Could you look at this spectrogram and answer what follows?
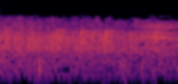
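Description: A crowd applauds alone following a panel discussion on MSME finance, a soft, even wash of clapping that holds at moderate loudness for a couple of seconds.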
